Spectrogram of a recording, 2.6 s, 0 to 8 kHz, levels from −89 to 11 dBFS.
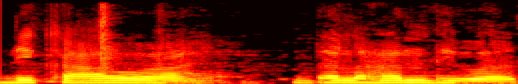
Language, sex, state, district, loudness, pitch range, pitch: Hindi, female, Bihar, Bhagalpur, -13 LUFS, 175-195 Hz, 185 Hz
